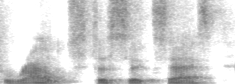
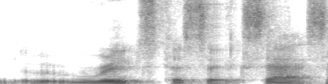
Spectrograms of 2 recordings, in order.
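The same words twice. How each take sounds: First: ROUTES said like "routs", American way; American pronunciation. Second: ROUTES said like "roots", British way; British pronunciation. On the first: Author correcting himself for American listeners, ROUTES pronounced as "routs". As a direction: say ROUTES to rhyme with shouts. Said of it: "I apologize for my English accent". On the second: Author slipping into his English pronunciation of ROUTES as "roots". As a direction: say ROUTES to rhyme with boots. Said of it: "I should be saying one of the best routes to success". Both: Shown as a demonstration.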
